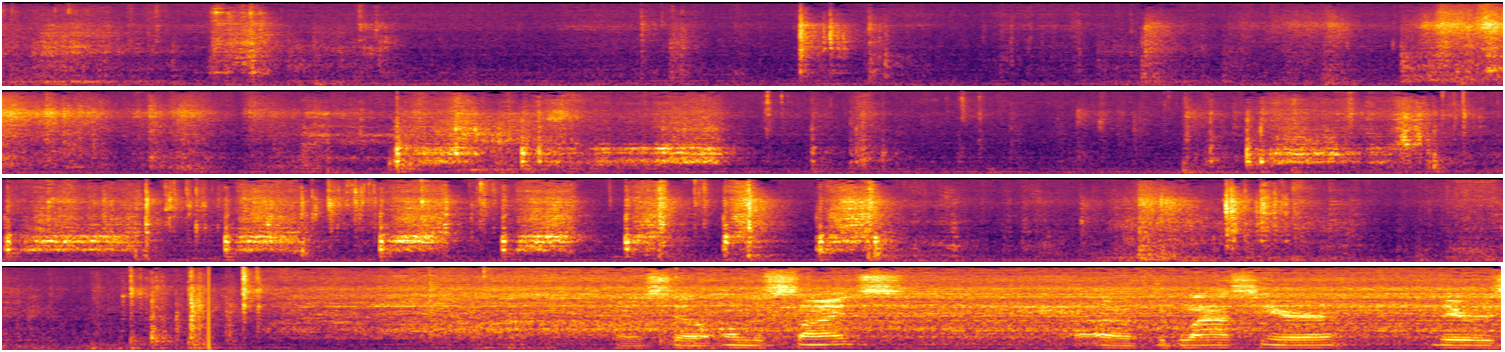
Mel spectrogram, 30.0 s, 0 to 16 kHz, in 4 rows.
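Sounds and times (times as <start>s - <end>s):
tool scraping glass: 9.4s - 11.2s.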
